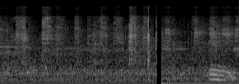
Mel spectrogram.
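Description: Felt-tip marker scratching on paper in short strokes over faint room noise, broken by a sudden brief dropout about one and a half seconds in.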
